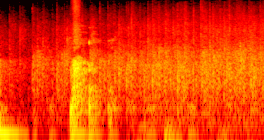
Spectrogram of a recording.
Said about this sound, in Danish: Jeg tænker lige, at vi giver os selv sådan en, øh, en lille applaus her, fordi at, øh, vi klarer os igennem.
